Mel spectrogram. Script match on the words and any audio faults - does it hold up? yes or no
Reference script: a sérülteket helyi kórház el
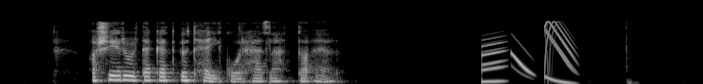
no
